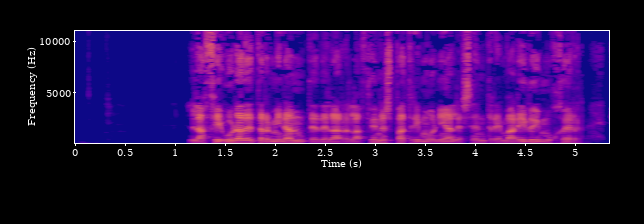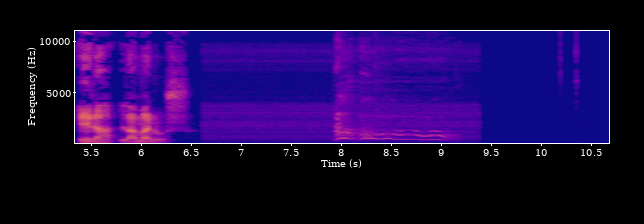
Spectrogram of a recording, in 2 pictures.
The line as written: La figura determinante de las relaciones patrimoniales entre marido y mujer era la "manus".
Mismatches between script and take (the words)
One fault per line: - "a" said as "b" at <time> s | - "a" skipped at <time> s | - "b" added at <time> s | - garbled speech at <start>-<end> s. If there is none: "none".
none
